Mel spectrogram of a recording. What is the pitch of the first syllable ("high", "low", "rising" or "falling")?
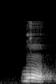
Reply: falling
